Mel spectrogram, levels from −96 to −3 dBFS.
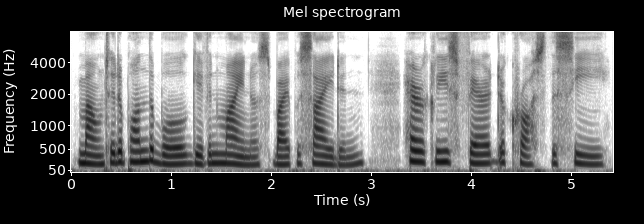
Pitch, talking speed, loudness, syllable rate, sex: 190 Hz, 145 wpm, -18 LUFS, 4.8 syllables/s, female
